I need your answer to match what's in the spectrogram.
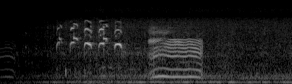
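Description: A Little Blue Heron gives one harsh, nasal, drawn-out squawk lasting about half a second, after a quick run of four clear, ringing notes from another bird.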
